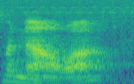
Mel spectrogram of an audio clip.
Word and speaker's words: Manawa: is the moment of power so it's it's pronounced manowa and we say they say in a way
